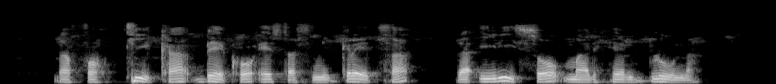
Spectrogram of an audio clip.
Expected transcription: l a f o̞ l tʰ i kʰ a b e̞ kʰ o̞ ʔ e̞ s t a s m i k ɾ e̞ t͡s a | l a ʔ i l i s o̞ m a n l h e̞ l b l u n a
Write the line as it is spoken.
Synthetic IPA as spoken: l a f o̞ ɾ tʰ i kʰ a b e̞ kʰ o̞ ʔ e̞ s t a s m i ɡ ɾ e̞ t͡s a | l a ʔ i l i s o̞ m a l h e̞ l b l u n a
